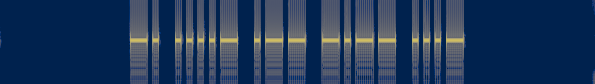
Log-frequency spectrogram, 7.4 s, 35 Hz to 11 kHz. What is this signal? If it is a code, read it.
Morse code, heard as a keyed tone, about 20 wpm, 700 Hz. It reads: N4WYV
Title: Speed Racing - USA Call Signs 17wpm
